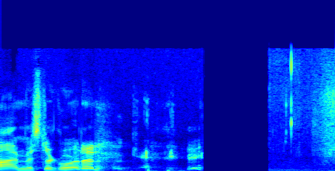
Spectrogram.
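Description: A middle-aged man laughs close to a microphone.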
